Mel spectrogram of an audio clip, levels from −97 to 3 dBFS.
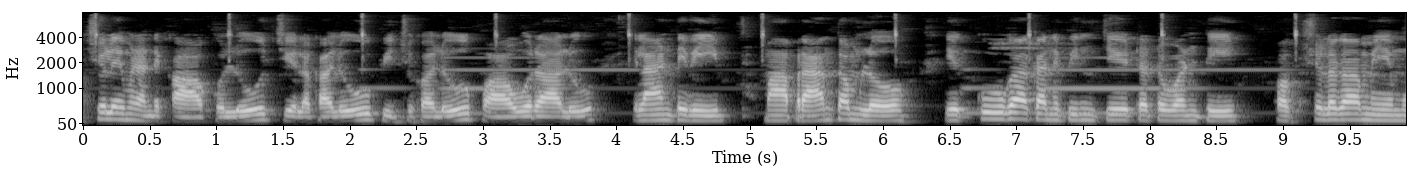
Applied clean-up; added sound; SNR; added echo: classical method log-MMSE.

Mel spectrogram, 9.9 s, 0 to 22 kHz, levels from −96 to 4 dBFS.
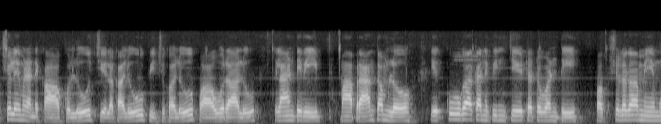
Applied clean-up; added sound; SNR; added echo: neural separator model SepFormer DNS4.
